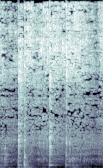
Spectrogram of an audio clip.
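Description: Chopped onions and dal sizzling in hot oil in an enamel pot, stirred with a metal spoon that clicks and scrapes against the pot a few times.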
